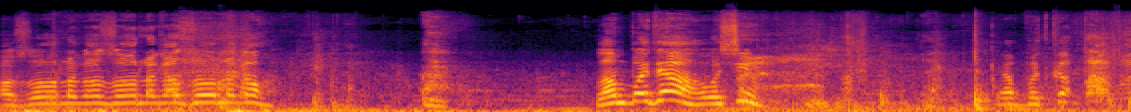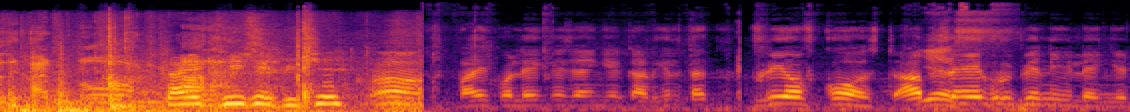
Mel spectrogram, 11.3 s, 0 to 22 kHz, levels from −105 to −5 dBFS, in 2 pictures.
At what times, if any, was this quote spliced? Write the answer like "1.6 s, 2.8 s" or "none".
7.8 s, 9.3 s

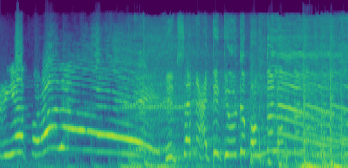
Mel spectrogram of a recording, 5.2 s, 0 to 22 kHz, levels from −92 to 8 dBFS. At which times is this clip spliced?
none

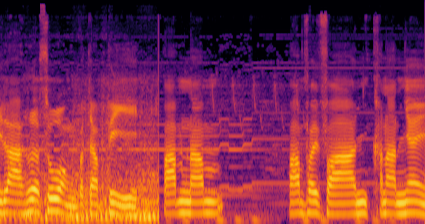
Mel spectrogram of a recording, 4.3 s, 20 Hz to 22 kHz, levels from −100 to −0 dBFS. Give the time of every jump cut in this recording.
1.6 s

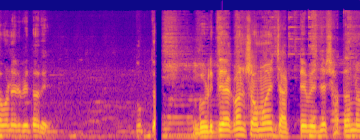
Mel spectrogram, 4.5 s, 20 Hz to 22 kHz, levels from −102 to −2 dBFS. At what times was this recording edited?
1.9 s

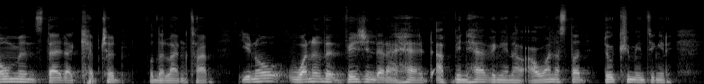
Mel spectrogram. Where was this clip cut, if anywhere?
2.4 s

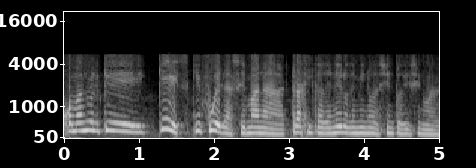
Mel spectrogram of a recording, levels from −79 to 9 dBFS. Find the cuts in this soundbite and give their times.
2.7 s

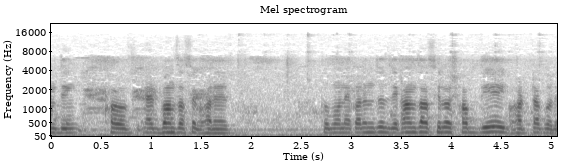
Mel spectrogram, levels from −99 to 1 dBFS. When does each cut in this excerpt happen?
none

